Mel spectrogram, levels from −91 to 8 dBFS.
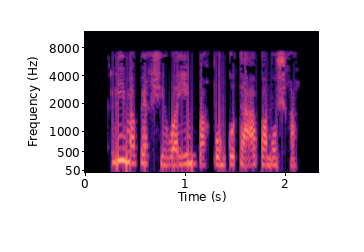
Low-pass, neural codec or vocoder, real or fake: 7.2 kHz; none; real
